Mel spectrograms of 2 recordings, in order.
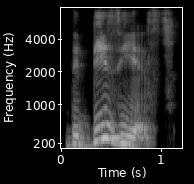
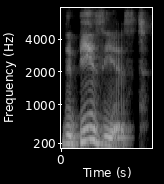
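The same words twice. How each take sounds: First: The busiest drawn out slowly, each syllable clear; teacher models the busiest slowly for students to copy; slow model pronunciation. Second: Said in the usual way. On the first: Shown as a demonstration. Teacher drilling the class, saying the busiest slowly. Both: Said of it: "Então, bus".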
